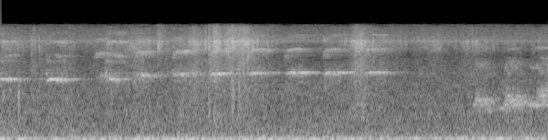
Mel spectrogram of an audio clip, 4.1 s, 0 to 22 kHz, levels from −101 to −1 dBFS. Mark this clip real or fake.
fake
